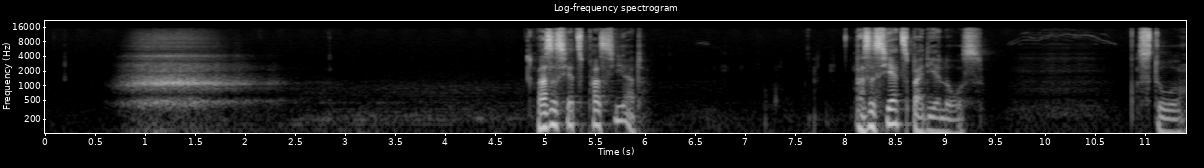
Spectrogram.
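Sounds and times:
deep breath in and full exhale: 0.6s - 2.8s, 9.6s - 10.8s
speech: 4.9s - 6.1s, 8.2s - 9.4s, 11.0s - 11.4s.

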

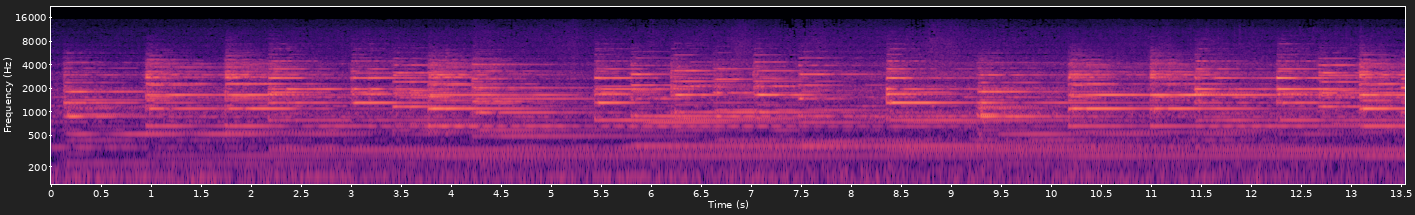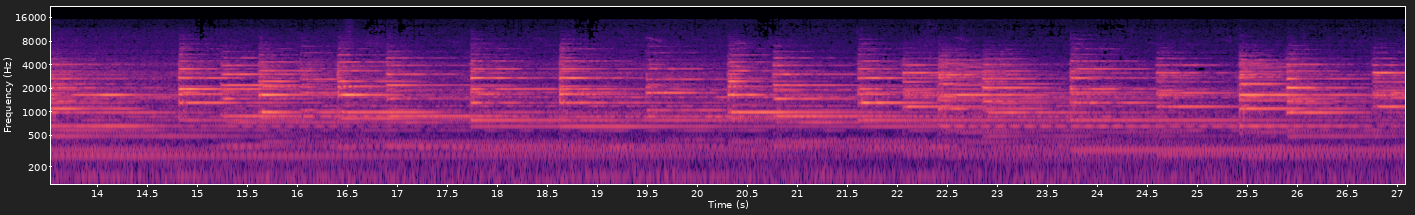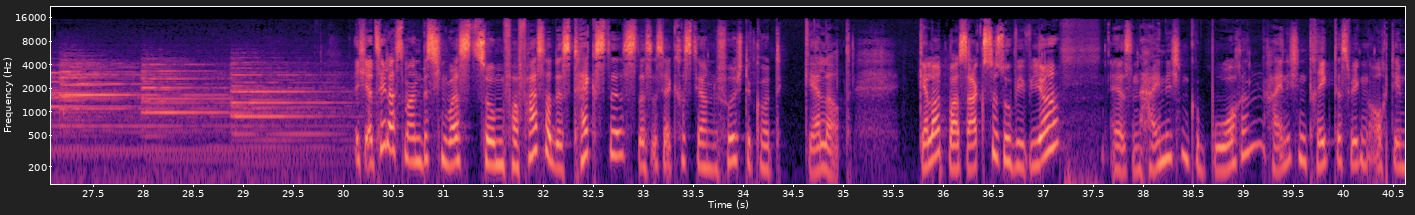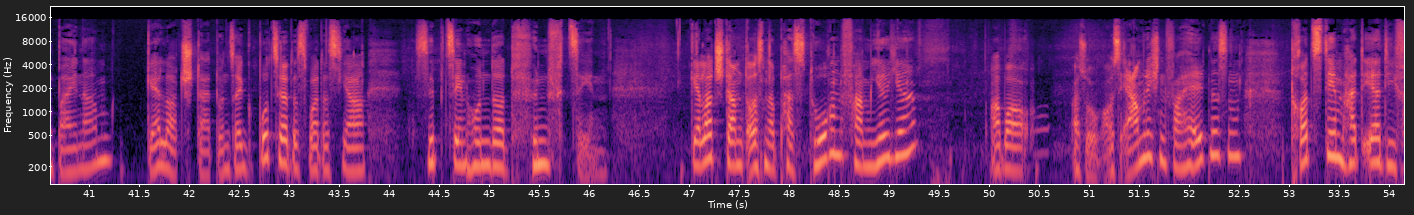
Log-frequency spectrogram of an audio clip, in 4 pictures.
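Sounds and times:
church tower carillon bells playing a melody outdoors: 0.0s - 30.2s
speech: 30.2s - 54.1s.

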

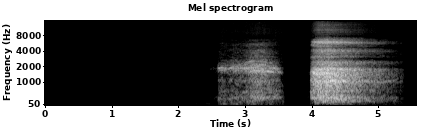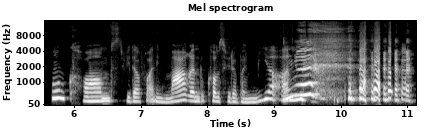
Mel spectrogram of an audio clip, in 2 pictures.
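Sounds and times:
deep rasping breaths: 2.6s - 5.4s
speech: 5.8s - 11.1s
laughter: 9.2s - 11.1s.

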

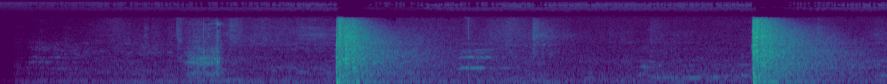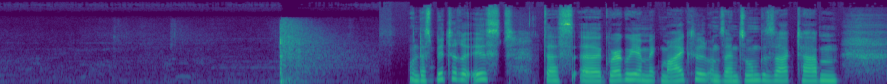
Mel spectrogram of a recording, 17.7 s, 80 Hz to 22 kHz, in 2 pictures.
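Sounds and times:
outdoor noise: 0.0s - 17.7s
murmuring: 0.2s - 12.7s
gunshots: 3.4s - 4.6s, 7.5s - 8.8s, 11.6s - 12.5s
speech: 13.0s - 17.7s.

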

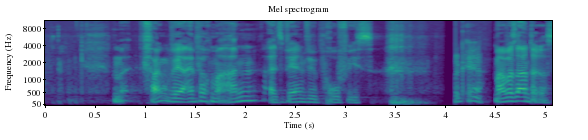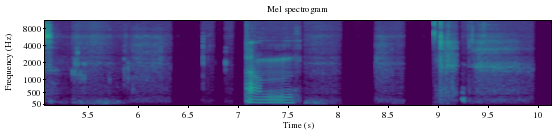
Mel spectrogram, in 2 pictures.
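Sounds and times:
close-miked breathing into microphone: 0.4s - 0.7s, 3.4s - 4.0s, 5.4s - 6.4s, 7.6s - 10.1s
speech: 0.7s - 5.3s, 7.1s - 7.9s.

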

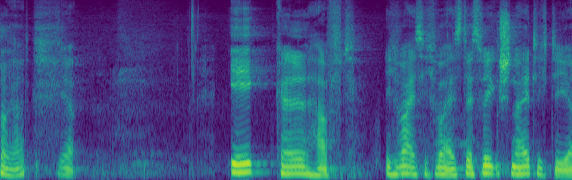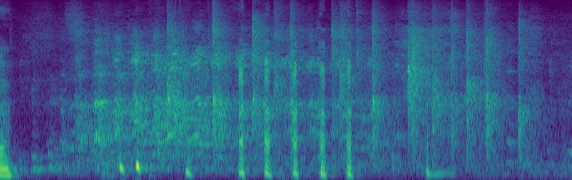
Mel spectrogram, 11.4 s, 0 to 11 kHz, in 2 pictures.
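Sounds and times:
speech: 0.0s - 0.9s, 2.3s - 6.0s, 8.1s - 9.4s
crowd laughing and giggling: 5.9s - 11.4s
canned crowd applause: 7.2s - 11.4s.

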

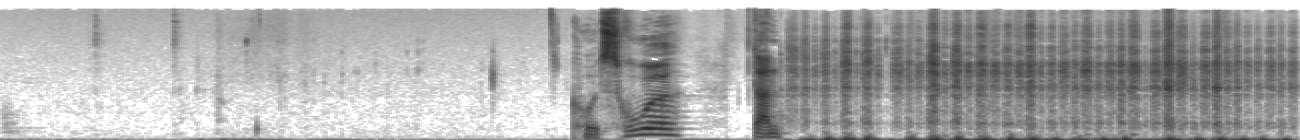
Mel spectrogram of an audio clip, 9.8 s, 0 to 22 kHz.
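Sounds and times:
speech: 4.4s - 6.2s
rapid panting breaths in a breathing exercise: 5.7s - 9.7s.

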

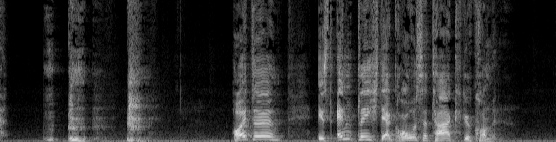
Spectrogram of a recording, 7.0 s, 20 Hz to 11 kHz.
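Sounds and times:
person clearing throat before a speech: 0.5s - 2.0s
speech: 2.9s - 6.3s.

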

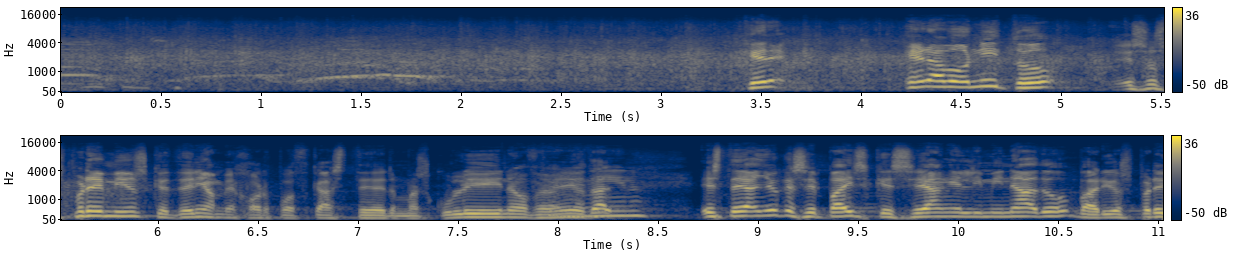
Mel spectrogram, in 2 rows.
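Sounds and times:
audience applause for an award-winning guest: 0.0s - 6.2s
speech: 3.4s - 11.0s.

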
